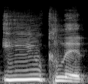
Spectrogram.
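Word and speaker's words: Euclid: Oh, Uklid. Yeah, I'm so bad at pronunciating things, guys.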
